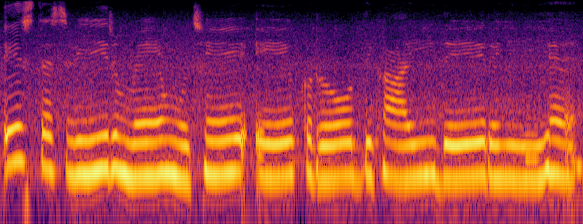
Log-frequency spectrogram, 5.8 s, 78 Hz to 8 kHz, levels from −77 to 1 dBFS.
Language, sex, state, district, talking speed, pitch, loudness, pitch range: Hindi, female, Madhya Pradesh, Katni, 105 wpm, 215 Hz, -10 LUFS, 205-225 Hz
